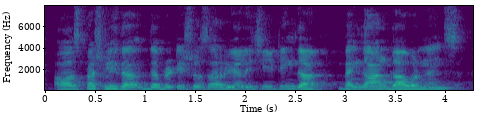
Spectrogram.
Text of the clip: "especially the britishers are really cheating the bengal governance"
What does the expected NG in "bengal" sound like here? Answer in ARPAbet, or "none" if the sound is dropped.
NG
